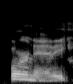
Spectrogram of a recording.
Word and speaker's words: Hornady: Hornady.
